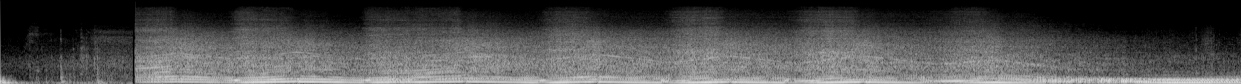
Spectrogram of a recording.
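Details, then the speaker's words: 1967 Toyota RT40 Corona four-cylinder, first run, kept running after fuel drawn through: catches, then revs up and down smoothly with no knocks or stumbles; all gears and reverse work; normal running and revving. "all right it sounds pretty cool too i just um put it through all the gears every gear works and reverse"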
